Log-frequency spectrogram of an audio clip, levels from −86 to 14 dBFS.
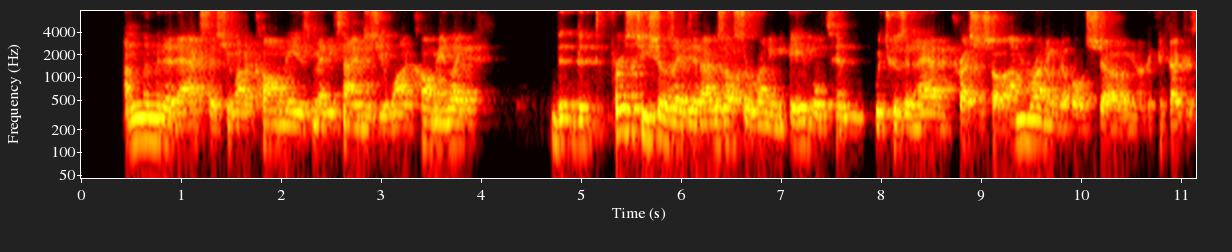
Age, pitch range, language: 50-69, 120-190 Hz, English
